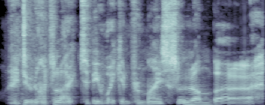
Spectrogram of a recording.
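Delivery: slow, drowsy, just-woken dragon voice. Narrating a story aloud, voicing the dragon: sleepy dragon voice. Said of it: "the dragon sleepily says".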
